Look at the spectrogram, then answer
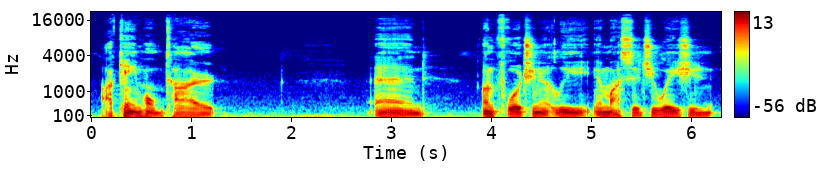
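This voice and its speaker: A middle-aged man with an extremely low, husky voice. He speaks in a blunt, rambling confessional monologue, heartfelt and plain-spoken. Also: a little mellow. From Queens, New York. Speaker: vlogger.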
